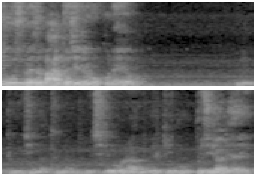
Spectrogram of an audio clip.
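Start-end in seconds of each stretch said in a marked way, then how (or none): 3.1-6.7 low, hushed grumble of disbelief; muttered inner retort. Retold or imitated. Retelling a silent reaction to the lawyer's smirk, muttered. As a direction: grumble a private insult under your breath.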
